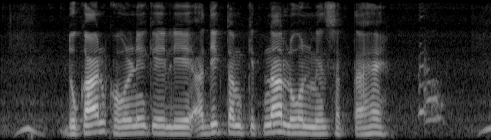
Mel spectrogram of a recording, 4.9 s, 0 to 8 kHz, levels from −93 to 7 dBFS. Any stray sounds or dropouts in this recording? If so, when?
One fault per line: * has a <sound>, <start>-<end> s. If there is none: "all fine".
* has a bark, 4.2-4.5 s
